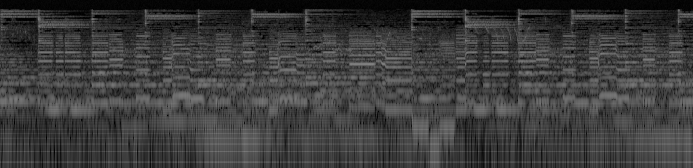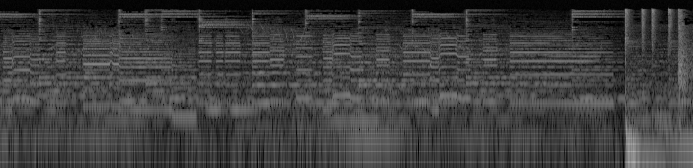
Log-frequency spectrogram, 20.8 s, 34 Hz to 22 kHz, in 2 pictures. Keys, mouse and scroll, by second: 0.0-0.6 typing, 0.9 Return, 2.3-7.8 typing, 3.1 Return, 3.7 Return, 5.3 Return, 5.9 Return, 8.1 Return, 8.8 v, 9.3-9.7 scroll down 1, 9.7 click, 12.0 ctrl+z, 12.3 click, 13.1 ctrl+g, 13.5 click, 18.2 ctrl+scroll up 1, 18.9 click.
